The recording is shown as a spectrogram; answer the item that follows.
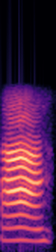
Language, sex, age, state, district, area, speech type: Maithili, female, 45-60, Bihar, Araria, rural, conversation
